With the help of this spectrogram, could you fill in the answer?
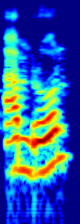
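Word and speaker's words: عمرو: Jadi kalau tidak ada wawunya, Umar bacanya. Kalau ada wawunya, amr. Jadi amr atau Umar tergantung wawunya.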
